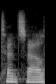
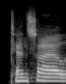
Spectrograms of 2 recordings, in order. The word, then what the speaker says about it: tensile: Tensile is pronounced tensile by me, but I've also heard it pronounced tensil, kind of like how you might pronounce the word futile as feudal, depending on who you are and where you're from.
